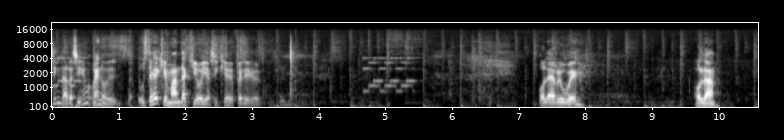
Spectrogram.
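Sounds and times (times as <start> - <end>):
speech: 0.0 - 3.8, 7.3 - 8.1, 9.6 - 10.1
telephone ringing with an incoming call: 4.6 - 5.6.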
